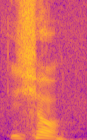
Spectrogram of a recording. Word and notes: isyo: Yawa

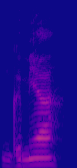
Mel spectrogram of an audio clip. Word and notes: gwmya: apatani

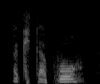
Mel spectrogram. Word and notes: akì tapúu: apatani

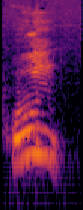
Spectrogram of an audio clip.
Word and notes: un: Xyzyl

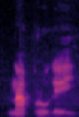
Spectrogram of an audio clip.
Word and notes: naprucei: Aneityum

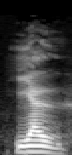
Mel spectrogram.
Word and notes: yaw: apatani

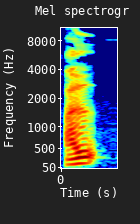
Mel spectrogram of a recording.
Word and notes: aw: apatani

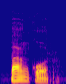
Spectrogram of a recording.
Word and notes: pangkor: Nafe

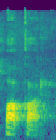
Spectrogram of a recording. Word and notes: pwoakoar: Mokilese

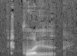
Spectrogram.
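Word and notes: rcwual: San Lucas Quiaviní Zapotec

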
